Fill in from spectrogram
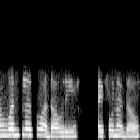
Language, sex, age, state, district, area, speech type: Kannada, female, 18-30, Karnataka, Belgaum, rural, conversation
